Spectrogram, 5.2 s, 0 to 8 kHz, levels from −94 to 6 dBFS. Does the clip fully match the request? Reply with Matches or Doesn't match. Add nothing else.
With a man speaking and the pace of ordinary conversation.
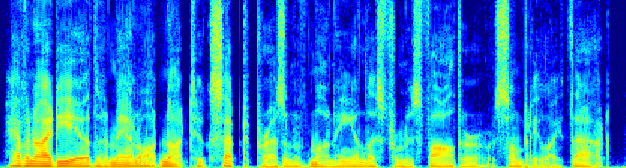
Doesn't match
